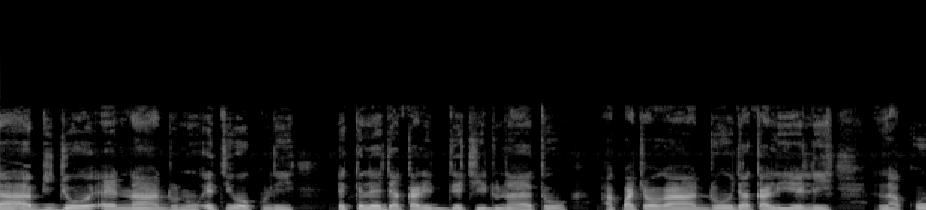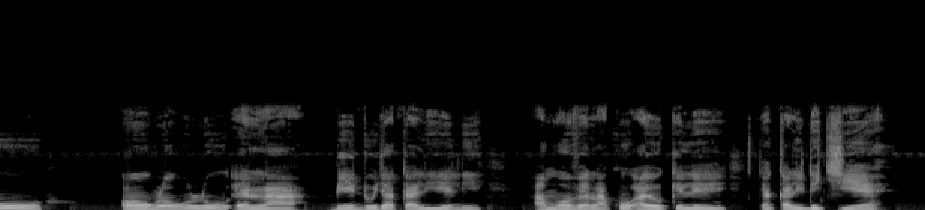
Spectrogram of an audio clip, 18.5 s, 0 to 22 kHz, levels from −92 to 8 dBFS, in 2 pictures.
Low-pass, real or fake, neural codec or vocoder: 10.8 kHz; real; none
